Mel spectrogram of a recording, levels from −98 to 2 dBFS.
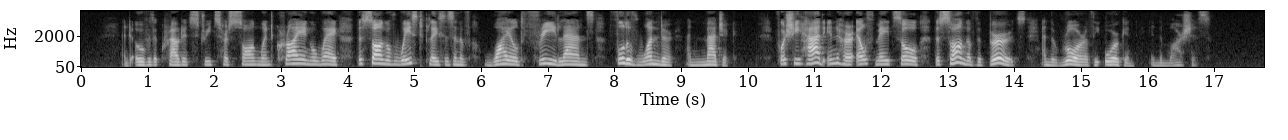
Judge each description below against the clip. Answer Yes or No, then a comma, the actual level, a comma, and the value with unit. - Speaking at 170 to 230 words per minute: No, average, 160 wpm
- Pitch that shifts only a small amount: No, average, 4.1 semitones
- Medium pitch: Yes, medium, 175 Hz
